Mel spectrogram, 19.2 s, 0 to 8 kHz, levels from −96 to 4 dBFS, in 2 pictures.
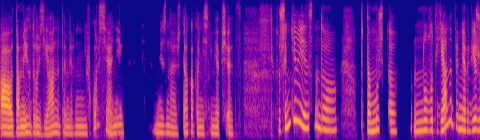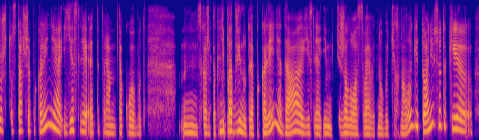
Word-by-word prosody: а 150 Hz, -1 st, +8 dB
там 145 Hz, +1 st, +2 dB
их 165 Hz, +3 st, +1 dB
друзья, 150 Hz, -3 st, -3 dB
например, 150 Hz, -2 st, -7 dB
не 150 Hz, 0 st, -5 dB
в 140 Hz, -, -17 dB
курсе? 320 Hz, +4 st, -8 dB
Они. 165 Hz, +2 st, -5 dB, 0.6 s
Не 165 Hz, 0 st, -5 dB
знаешь, 150 Hz, -4 st, -7 dB
да, 170 Hz, +2 st, -3 dB
как 175 Hz, -3 st, -8 dB
они 145 Hz, -1 st, -4 dB
с -, -, -14 dB
ними 150 Hz, -1 st, -5 dB
общаются? 145 Hz, +1 st, -7 dB, 0.7 s
Слушай, 270 Hz, -, -1 dB
интересно, 320 Hz, -8 st, +4 dB
да. 220 Hz, -2 st, -1 dB, 0.5 s
Потому 200 Hz, +3 st, +2 dB
что, 200 Hz, -4 st, -5 dB, 0.3 s
ну, 210 Hz, +2 st, 0 dB
вот 220 Hz, +1 st, -3 dB
я, 220 Hz, +7 st, +4 dB
например, 255 Hz, -, 0 dB
вижу, 225 Hz, +2 st, 0 dB
что 200 Hz, 0 st, -11 dB
старшее 200 Hz, 0 st, -1 dB
поколение, 260 Hz, -, +3 dB
если 205 Hz, +5 st, -1 dB
это 175 Hz, -2 st, -1 dB
прям 155 Hz, -2 st, -4 dB
такое 155 Hz, -1 st, -3 dB
вот, 145 Hz, 0 st, -12 dB, 0.7 s
м, 165 Hz, -2 st, -1 dB
скажем 150 Hz, -1 st, -3 dB
так, 145 Hz, +5 st, -4 dB
непродвинутое 190 Hz, -7 st, +4 dB
поколение, 225 Hz, -, +2 dB
да. 165 Hz, +5 st, +3 dB
Если 155 Hz, -2 st, -2 dB
им 150 Hz, -2 st, 0 dB
тяжело 155 Hz, -1 st, 0 dB
осваивать 140 Hz, -1 st, -3 dB
новую 135 Hz, -1 st, -4 dB
технологии, 275 Hz, -, 0 dB
то 235 Hz, -10 st, +3 dB
они 295 Hz, -, +5 dB
всё-таки, 305 Hz, -7 st, 0 dB
э, 205 Hz, -5 st, +2 dB
170 Hz, 160 wpm, -23 LUFS, 150-220 Hz, 0.7 s, а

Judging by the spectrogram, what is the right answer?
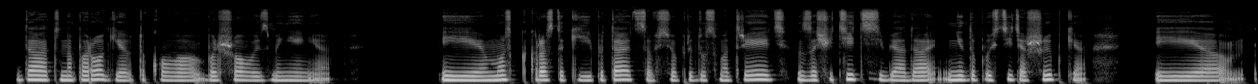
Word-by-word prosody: Да, 210 Hz, 0 st, +4 dB
ты 205 Hz, +1 st, -4 dB
на 200 Hz, 0 st, +3 dB
пороге 205 Hz, -3 st, +1 dB
такого 190 Hz, -4 st, -2 dB
большого 195 Hz, -2 st, 0 dB
изменения. 190 Hz, +4 st, -2 dB, 1.1 s
И 195 Hz, -1 st, +5 dB
мозг 205 Hz, +3 st, +3 dB
как -, -, -14 dB
раз-таки 200 Hz, -1 st, -1 dB
и 190 Hz, -, -3 dB
пытается 210 Hz, +1 st, 0 dB
всё 195 Hz, +1 st, -5 dB
предусмотреть, 205 Hz, +3 st, -1 dB
защитить 210 Hz, +3 st, +1 dB
себя, 200 Hz, -7 st, 0 dB
да, 190 Hz, +1 st, +1 dB
не 210 Hz, -4 st, +3 dB
допустить 210 Hz, +2 st, -2 dB
ошибки. 220 Hz, +3 st, -1 dB, 0.7 s
И, 190 Hz, 0 st, +2 dB
м, 185 Hz, +7 st, -2 dB
200 Hz, 110 wpm, -22 LUFS, 190-215 Hz, 1.1 s, И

